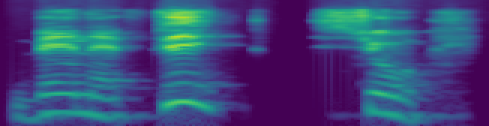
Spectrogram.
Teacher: No caso, a penúltima sílaba acentuada. No caso, o fi, benefício. Então, ela é uma paroxítona, certo?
